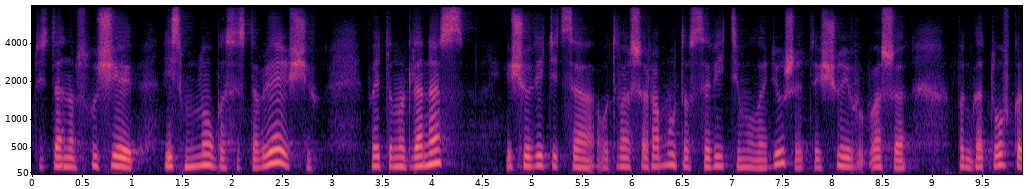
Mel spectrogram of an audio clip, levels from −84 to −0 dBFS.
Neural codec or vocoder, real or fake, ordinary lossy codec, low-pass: codec, 16 kHz, 0.7 kbps, FocalCodec; fake; none; none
